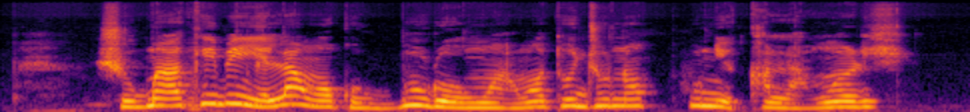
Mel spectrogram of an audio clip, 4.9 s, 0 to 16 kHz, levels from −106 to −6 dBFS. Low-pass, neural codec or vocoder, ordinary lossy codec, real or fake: 14.4 kHz; none; none; real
